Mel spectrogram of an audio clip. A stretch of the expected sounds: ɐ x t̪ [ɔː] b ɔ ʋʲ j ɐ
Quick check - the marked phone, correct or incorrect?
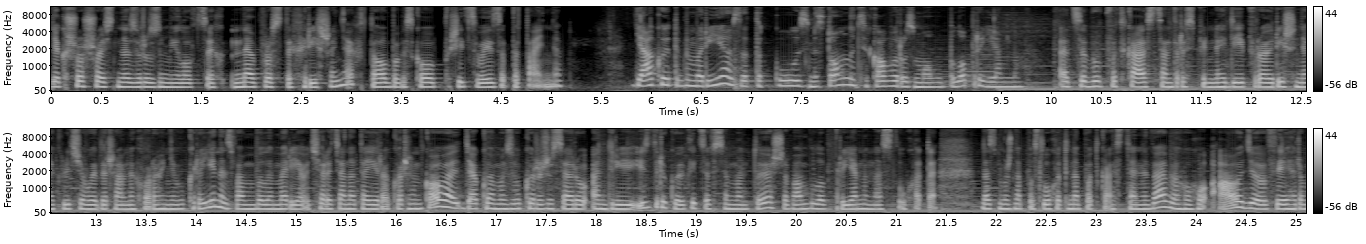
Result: correct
